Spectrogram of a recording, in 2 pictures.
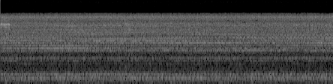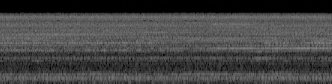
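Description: CNC lathe running steadily while turning a small brass fitting: a constant machine hum with several steady tones above it, no knocks or pauses.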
